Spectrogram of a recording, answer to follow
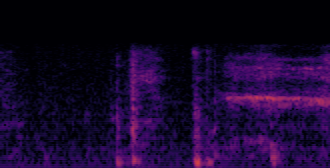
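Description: Near silence with two faint computer-mouse clicks about a second in, advancing the slide.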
